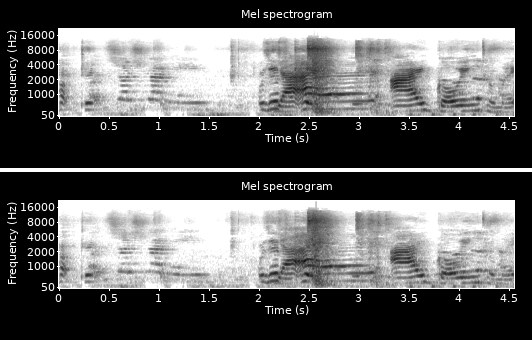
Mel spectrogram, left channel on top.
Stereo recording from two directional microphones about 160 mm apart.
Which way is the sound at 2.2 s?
35° left (ahead or behind).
